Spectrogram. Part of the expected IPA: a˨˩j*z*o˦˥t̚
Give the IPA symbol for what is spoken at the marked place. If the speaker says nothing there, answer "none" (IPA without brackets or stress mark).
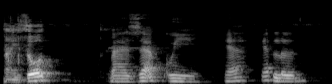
z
